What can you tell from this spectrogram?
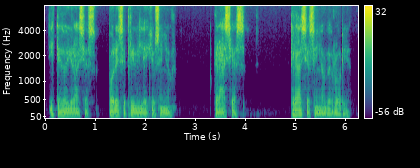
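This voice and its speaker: Colombian male pastor, very deep gravelly voice, fervent led prayer, slow chanting. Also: expressive, dark tone, dry recording, clean studio sound. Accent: Colombian Spanish. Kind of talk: led prayer and speaking in tongues.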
